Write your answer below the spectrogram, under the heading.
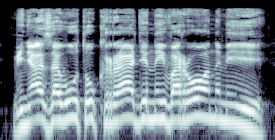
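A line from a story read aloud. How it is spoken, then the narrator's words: Boy yelling. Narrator (Russian): заорал мальчик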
